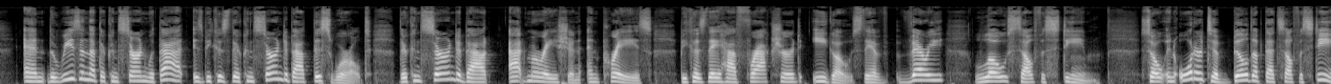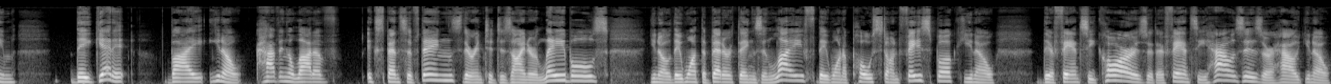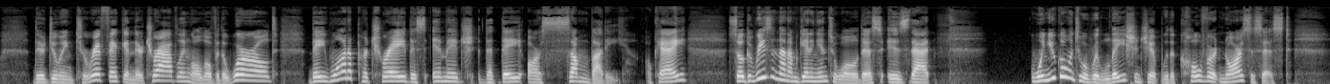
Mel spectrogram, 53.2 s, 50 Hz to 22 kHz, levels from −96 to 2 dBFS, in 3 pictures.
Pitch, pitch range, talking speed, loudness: 185 Hz, 155-215 Hz, 145 wpm, -20 LUFS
